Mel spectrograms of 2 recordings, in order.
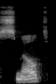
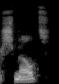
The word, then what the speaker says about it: smelt: week but I do have smelt or schmelt whichever way you want to pronounce it I have it so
